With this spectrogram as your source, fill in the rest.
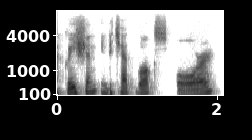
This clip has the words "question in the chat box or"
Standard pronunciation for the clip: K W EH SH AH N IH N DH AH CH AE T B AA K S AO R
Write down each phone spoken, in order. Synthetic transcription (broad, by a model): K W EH SH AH N IH N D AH CH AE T B AA K S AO R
